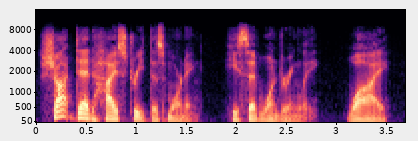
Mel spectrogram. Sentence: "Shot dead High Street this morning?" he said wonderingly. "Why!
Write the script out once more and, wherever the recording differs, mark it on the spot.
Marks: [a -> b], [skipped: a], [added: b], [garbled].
"Shot dead High Street this morning?" he said wonderingly. "Why!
